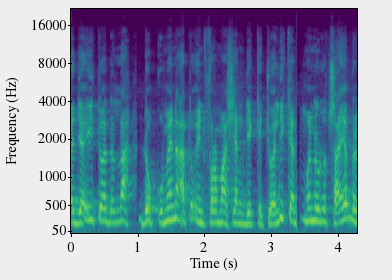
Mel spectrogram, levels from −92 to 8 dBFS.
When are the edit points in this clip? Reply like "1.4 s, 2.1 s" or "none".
1.0 s, 3.4 s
